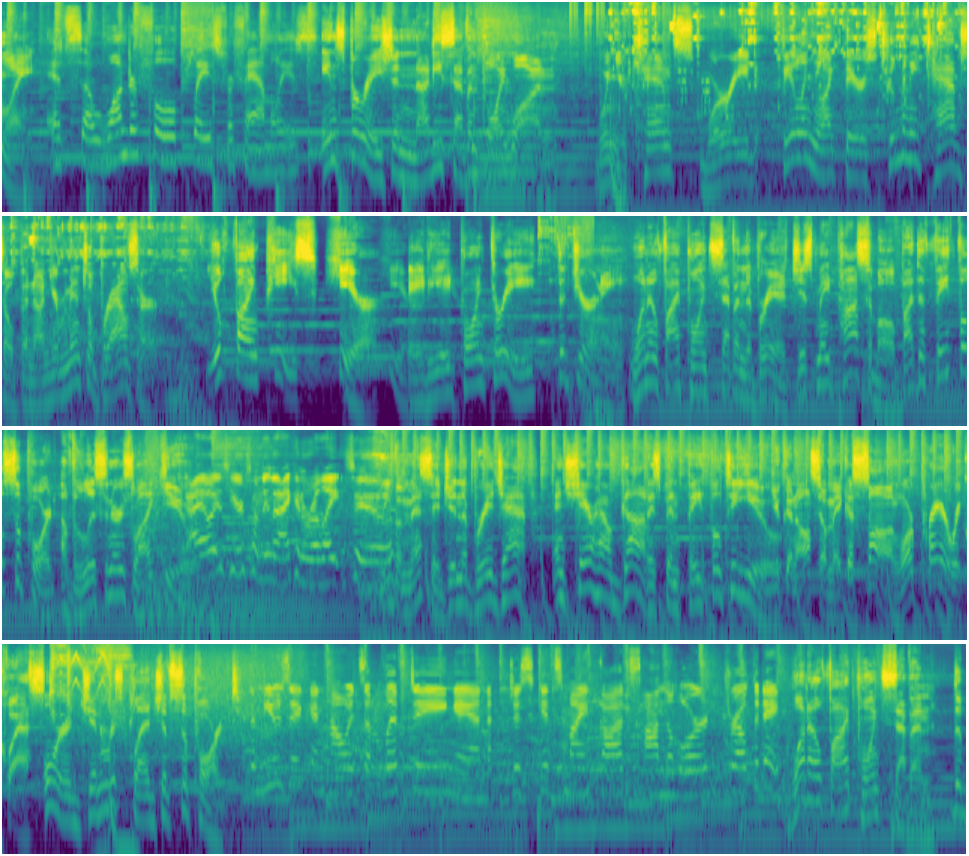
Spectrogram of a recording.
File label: Inspirational Praise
